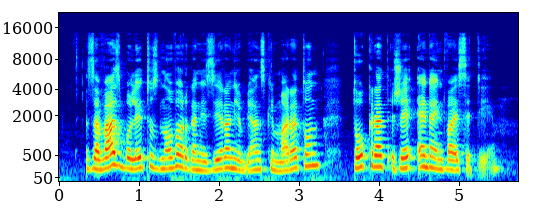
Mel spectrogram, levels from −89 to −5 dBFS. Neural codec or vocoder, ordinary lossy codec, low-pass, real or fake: none; MP3, 96 kbps; 14.4 kHz; real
